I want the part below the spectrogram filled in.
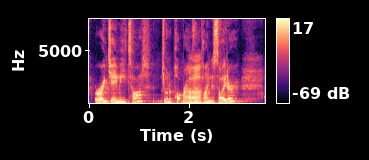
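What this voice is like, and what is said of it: Imitated Bristolian accent. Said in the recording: “you always sound happy in a Bristolian accent”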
